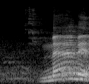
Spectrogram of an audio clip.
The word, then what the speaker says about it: Mehmet: Mehmet. It rhymes with Emmett.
